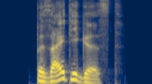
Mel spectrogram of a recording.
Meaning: second-person singular subjunctive I of beseitigen
- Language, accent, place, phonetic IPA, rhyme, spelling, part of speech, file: German, Germany, Berlin, [bəˈzaɪ̯tɪɡəst], -aɪ̯tɪɡəst, beseitigest, verb, De-beseitigest.ogg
